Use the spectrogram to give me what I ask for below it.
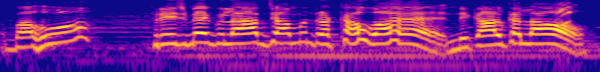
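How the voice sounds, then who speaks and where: A woman voicing a stern, sharp-tongued middle-aged mother-in-law in an animated story, scolding with cutting retorts. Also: very high voice, takes it slowly, soft background music, heavily acted. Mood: sarcastic.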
